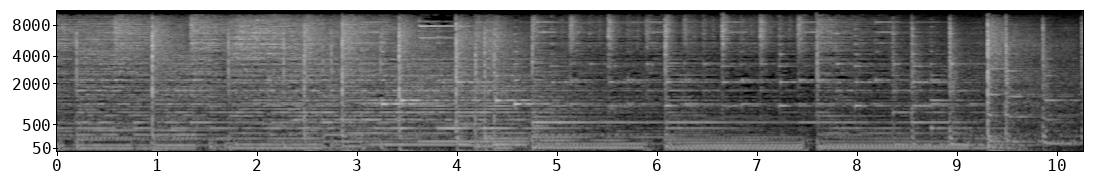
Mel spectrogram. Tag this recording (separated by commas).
Music, Theme music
